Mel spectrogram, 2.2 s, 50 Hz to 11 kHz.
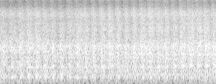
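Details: Brastemp/Consul 11 kg washing machine during spin: fast relentless clattering bangs like the drum hammering the cabinet; basket running unbalanced.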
